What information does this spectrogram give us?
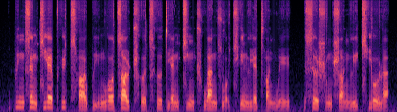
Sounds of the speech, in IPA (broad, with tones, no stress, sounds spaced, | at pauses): p i˦ ŋ s ə˥˨ n t͡ɕ j ɛ˥˨ pʰ y˥˨ t͡sʰ ɑ˨˦ ʊ̯ p ḭ˨˩ n̪ w ɔ˦ t͡s ɑ˥˨ ʊ̯ ʈ͡ʂʰ ɤ˨˦ t͡sʰ ɹ̩˦ t̪ j ɛ˨˦ n t͡ɕ i˥˨ ŋ ʈ͡ʂʰ w a˥˨ n s w ɔ̰˨˩ t͡ɕʰ i˥˨ n l j ɛ˥˨ t̪ʰ ɑ̰˨˩ ŋ w e˨˦ ɪ̯ | s ɹ̩˥˨ ʂ ʊ˨˦ ŋ ʂ ɑ̰˨˩ ŋ l i˦ t͡ɕʰ j o˥˨ ʊ̯ ɻ ä˩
